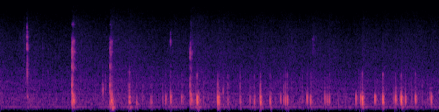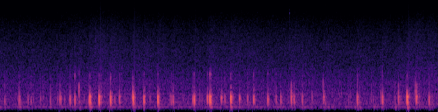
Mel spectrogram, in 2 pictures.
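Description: Long painted fingernails tap and scratch on a closed, dark leather-look hardcover journal lying flat on a table. Dozens of quiet, dry, quick taps come in irregular bursts over soft scratching. Each tap has a dull low-mid thud that dies away almost instantly.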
